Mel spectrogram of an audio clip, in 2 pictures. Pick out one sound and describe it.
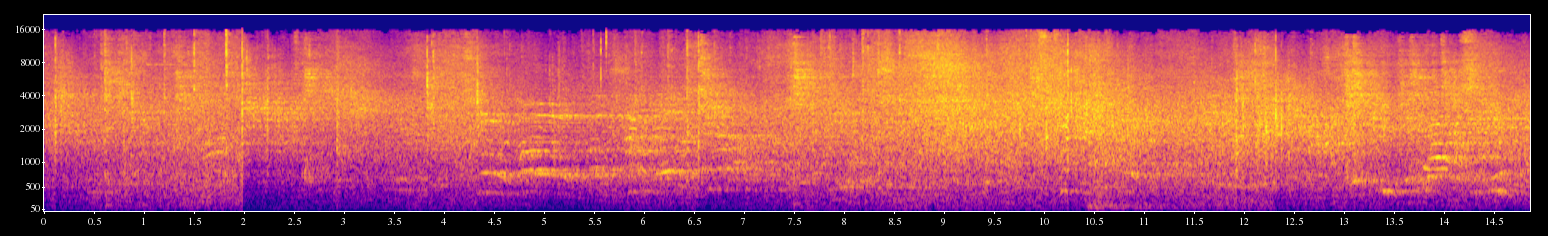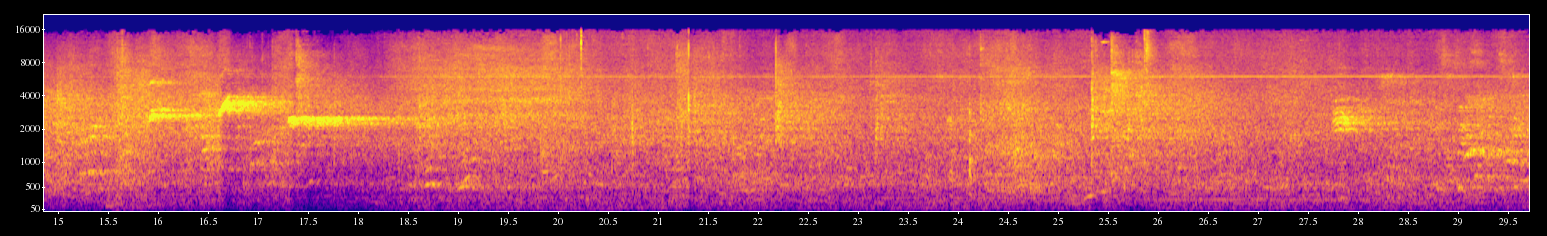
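Hockey skates scrape and hiss across the ice.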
